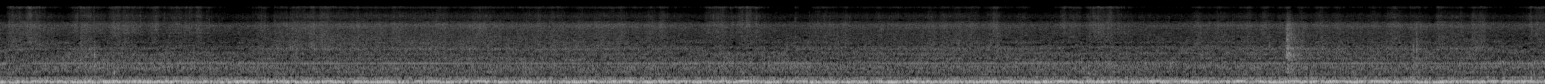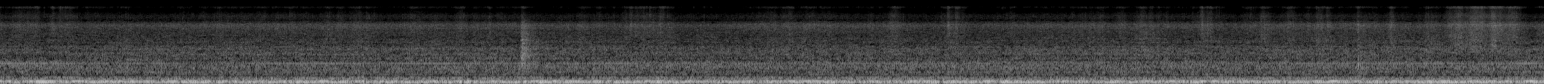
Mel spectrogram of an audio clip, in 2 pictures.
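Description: A steady low machine hum with a thin steady high tone running through it, unchanging throughout, with a few faint ticks.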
